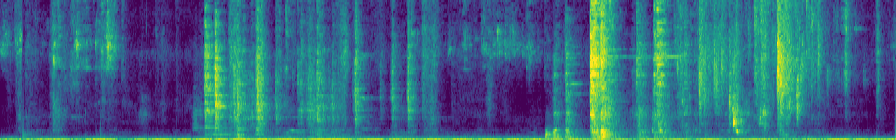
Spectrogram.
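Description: Water runs and splashes into household containers for drinking and bathroom use, a steady nearby gush punctuated by clinks, knocks and brief louder splashes.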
